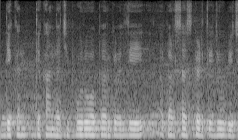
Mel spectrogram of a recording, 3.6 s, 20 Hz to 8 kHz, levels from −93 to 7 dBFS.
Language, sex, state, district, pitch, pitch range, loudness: Garhwali, male, Uttarakhand, Tehri Garhwal, 135 Hz, 130-135 Hz, -16 LUFS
